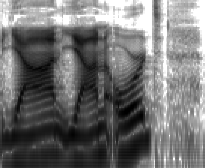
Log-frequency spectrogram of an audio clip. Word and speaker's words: Oort: It's pronounced, what, Jan Oort, because he's from the Netherlands or something like that.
